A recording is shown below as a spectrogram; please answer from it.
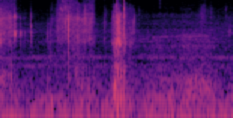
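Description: Plastic comic-book bags crinkling as bagged comics are handled and flipped one by one: three short rustles about half a second apart.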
